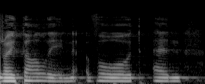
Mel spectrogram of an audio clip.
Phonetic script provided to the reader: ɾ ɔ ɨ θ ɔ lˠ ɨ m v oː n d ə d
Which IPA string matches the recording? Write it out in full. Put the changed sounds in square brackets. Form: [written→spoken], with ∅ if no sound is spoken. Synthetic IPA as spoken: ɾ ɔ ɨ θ ɔ lˠ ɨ [m→n] v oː [n→∅] d ə [d→n]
